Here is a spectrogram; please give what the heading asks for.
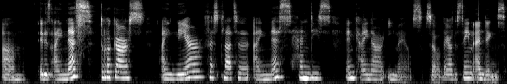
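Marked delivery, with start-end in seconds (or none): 1.0-8.5 slow, careful listing of forms; slow model reading. Shown as a demonstration. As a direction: read each form slowly, word by word. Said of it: "very similar to what we just saw".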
